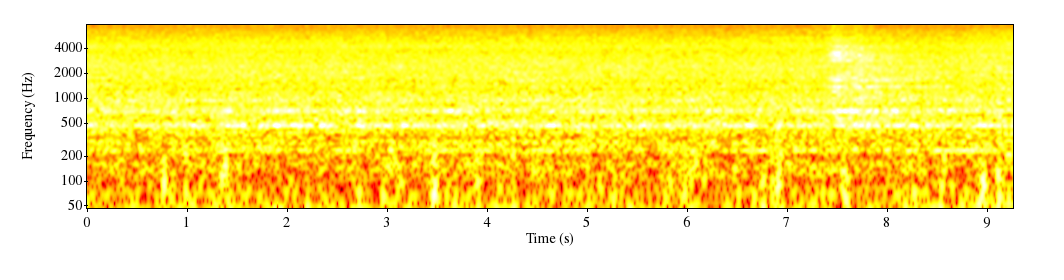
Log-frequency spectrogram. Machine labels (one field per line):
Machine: fan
